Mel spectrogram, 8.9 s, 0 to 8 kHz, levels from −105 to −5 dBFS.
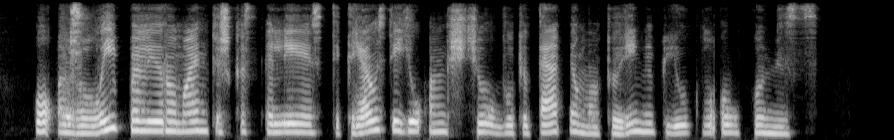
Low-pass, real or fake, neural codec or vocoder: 7.2 kHz; fake; codec, 44.1 kHz, 1.7 kbps, Pupu-Codec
